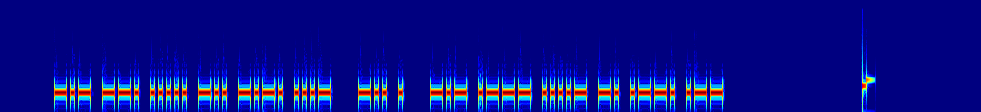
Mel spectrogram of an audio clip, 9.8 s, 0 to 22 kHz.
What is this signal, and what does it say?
Morse code, heard as a keyed tone, about 30 wpm, 700 Hz. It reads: KG5DCV DE KJ4NPW
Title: USA Callsign DE Callsign - 6 Characters - 30wpm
